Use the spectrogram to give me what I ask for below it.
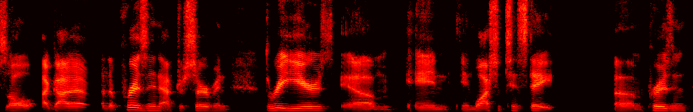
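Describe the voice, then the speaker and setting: Workshop speaker, man in his thirties, mid-pitched, candid, loose storytelling. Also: a bit bright. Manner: candid, loose storytelling with many fillers and restarts. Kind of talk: personal story in a workshop talk.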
